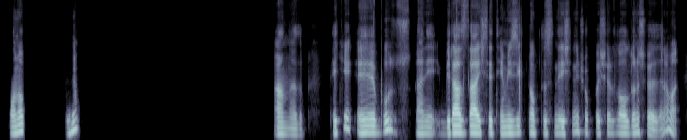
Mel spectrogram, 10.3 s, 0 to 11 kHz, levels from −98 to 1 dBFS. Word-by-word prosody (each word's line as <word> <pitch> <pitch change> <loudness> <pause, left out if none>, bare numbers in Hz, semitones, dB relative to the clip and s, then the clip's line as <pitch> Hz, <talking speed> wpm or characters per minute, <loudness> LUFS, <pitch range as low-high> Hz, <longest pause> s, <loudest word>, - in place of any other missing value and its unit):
Onu 125 +6 +4 0.6
Hı - - -8
hı. 170 +6 +1 2.9
Anladım. 100 -3 -2 0.4
Peki, 115 - -2
eee, 125 +1 +4
bu 170 -1 +1
s - - -13
hani, 110 -1 -3
biraz 120 +3 +6
daha 125 -1 +9
işte 120 +1 +1
temizlik 120 +2 -1
noktasında 115 -1 -3
eşinin 120 +5 -1
çok 125 -3 -10
başarılı 115 +1 -5
olduğunu 120 +2 +2
söyledin 100 -9 -2
ama - - -2
120 Hz, 115 wpm, -30 LUFS, 115-125 Hz, 2.9 s, daha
